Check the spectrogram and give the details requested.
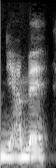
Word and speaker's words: Nyame: I guess if there are any Ghanaians on the webinar, I better pronounce the last name Nyame, as it is in Ghana.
